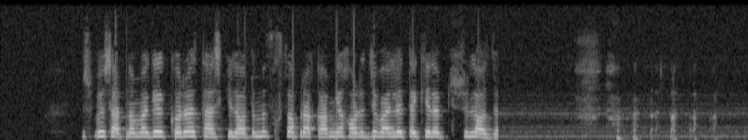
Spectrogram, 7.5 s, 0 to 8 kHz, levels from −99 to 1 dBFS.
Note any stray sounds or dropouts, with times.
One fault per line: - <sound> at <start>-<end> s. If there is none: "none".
- laugh at 5.7-7.3 s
